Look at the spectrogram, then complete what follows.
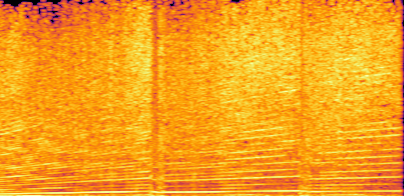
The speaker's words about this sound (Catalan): demostrant la potència i la velocitat d'una Superbike imitant el seu so, que per si no ho sabeu és aquest.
